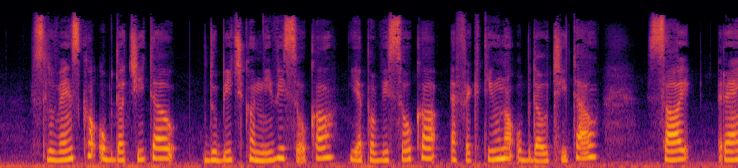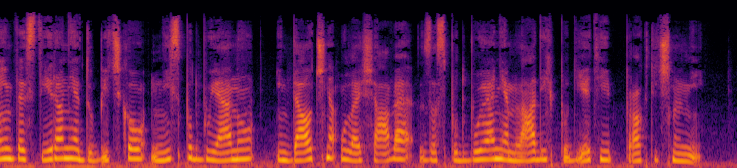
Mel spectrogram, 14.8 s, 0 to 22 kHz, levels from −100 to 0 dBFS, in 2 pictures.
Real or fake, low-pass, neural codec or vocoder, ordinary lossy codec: fake; 19.8 kHz; codec, 44.1 kHz, 7.8 kbps, DAC; MP3, 64 kbps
